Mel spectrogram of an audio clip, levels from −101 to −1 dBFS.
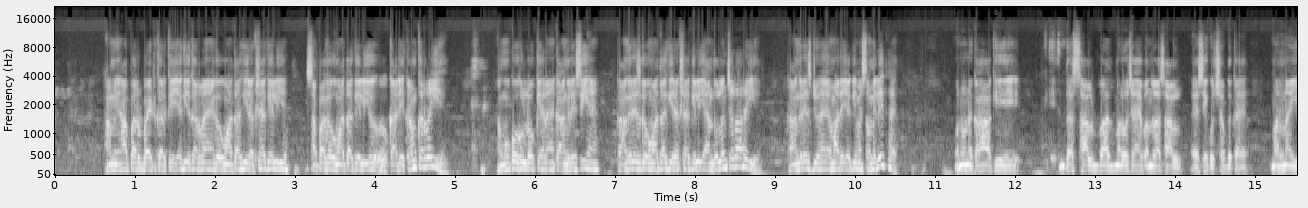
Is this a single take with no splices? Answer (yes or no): no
